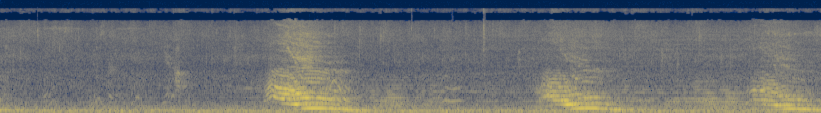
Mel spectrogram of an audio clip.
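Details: Whirl, a tiger, gives mighty, deep, rumbling roars with strong harmonics, repeated about every four seconds.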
